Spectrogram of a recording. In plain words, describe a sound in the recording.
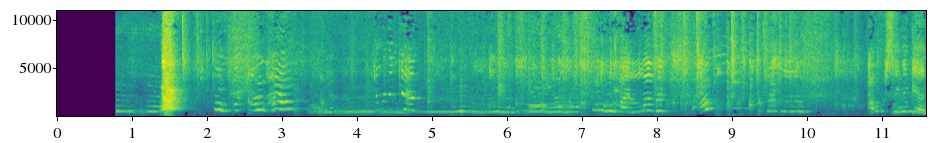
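A dog howls and whines up close in a long wavering cry.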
